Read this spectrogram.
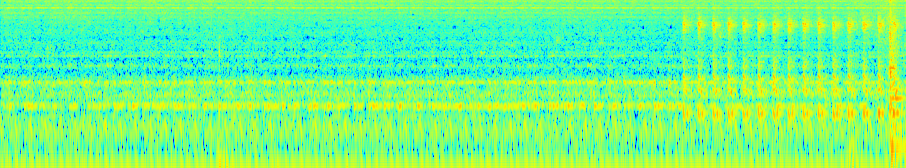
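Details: Hotpoint NSWR: steady low rumble throughout, with a fast rattling tick creeping in toward the end, an unusual running noise with no clear cause.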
